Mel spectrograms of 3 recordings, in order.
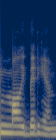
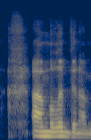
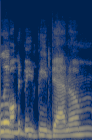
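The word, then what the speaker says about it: molybdenum: but then like I did want to say malibidium because it I just love saying is it malibidium? Am I pronouncing it correctly? Uh malibdinum is how we we tend to refer to it.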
